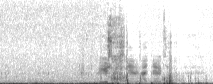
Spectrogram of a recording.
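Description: Wind buffeting an action camera's microphone, a steady low rumble, with a man's voice heard briefly about halfway through.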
